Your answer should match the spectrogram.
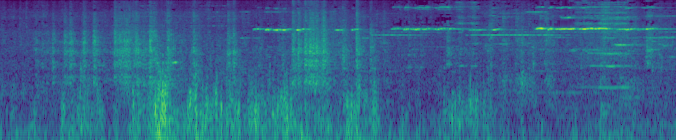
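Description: Loaded freight hopper cars of a Florida East Coast Railway train rolling slowly past with a low rumble and clunks as the train slows to a stop. About four seconds in, a steady high-pitched squeal from the wheels and brakes begins, and more squealing tones join near the end.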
